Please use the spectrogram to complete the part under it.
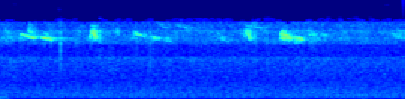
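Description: A wild honeybee swarm being transferred into a hive buzzes steadily, a soft, even drone that continues unbroken from start to finish with no voices.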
